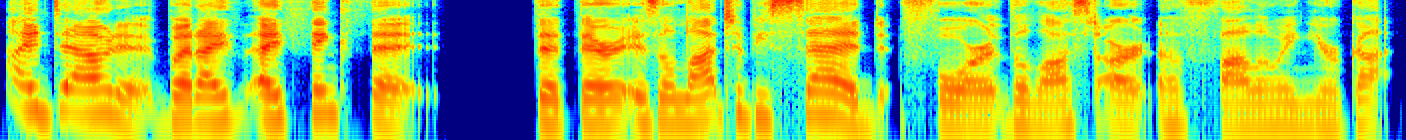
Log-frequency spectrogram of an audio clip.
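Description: A woman's voice: medium pitch, measured pace, a bit bright, smooth, no echo, studio quality. A woman speaking casually and conversationally as a podcast interviewer.

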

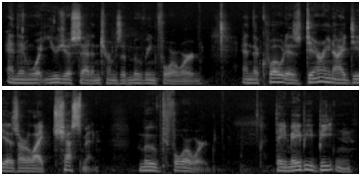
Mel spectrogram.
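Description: Effusive podcast host, fairly low voice. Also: male voice. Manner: warm, grateful and effusive. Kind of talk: casual podcast chat.

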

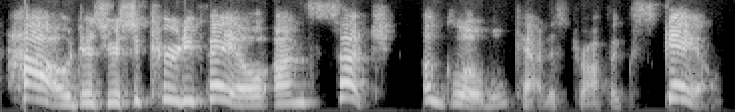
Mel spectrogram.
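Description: Brief: woman narrator doing a scheming French lady exec, fifties, insistent, icy, lively pitch. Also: normal speed, no echo, muffled recording. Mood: probing. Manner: cold, probing, insistent. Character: poised scheming French woman executive, fifty-three.

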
